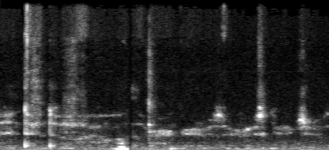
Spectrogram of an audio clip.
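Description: A faint whispered voice with a few soft clicks; a brief low sound about a second in is the loudest moment.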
